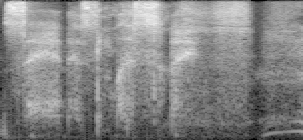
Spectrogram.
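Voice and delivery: hushed, unvoiced aside; whisper. Real, not acted. Hushing about children.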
